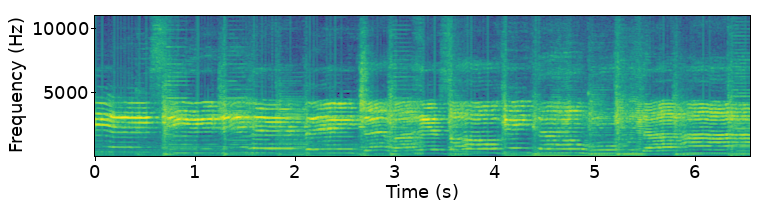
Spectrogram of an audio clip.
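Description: A woman singing, accompanying herself on a strummed acoustic guitar.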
